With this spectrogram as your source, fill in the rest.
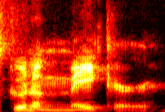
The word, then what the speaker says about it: Schoonmaker: Can you pronounce Schoonmaker for us? Can we get an appropriate? It's Schoonmaker.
